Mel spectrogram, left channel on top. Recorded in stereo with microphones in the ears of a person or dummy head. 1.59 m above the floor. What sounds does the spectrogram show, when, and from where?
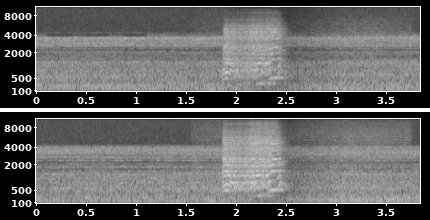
1.6 s a squeak: 70° right (ahead or behind), 4.5 m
